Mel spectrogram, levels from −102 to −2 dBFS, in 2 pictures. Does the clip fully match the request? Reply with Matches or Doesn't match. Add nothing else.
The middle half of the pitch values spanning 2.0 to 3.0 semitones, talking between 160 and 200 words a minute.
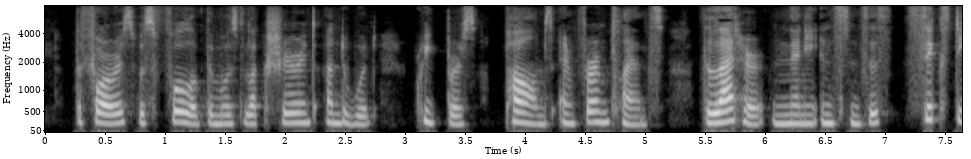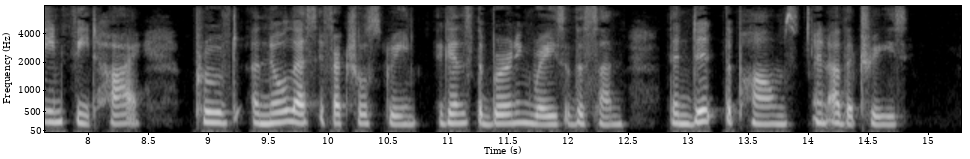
Matches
